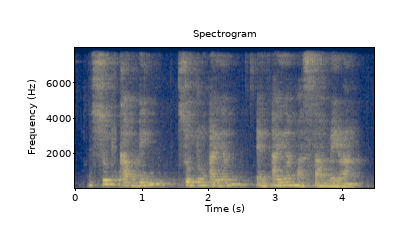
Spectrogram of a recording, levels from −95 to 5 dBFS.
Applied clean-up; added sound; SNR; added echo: neural separator model SepFormer DNS4.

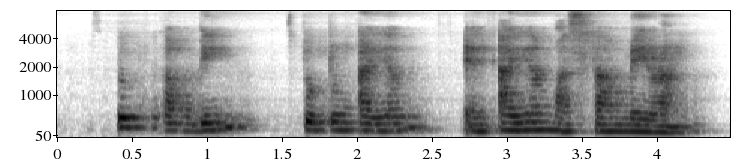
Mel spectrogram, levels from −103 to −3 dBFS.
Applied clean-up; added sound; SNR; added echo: neural mask model DeepFilterNet 3.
